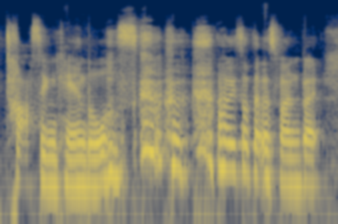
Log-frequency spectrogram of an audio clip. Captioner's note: laughs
